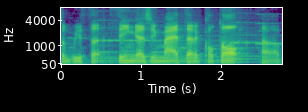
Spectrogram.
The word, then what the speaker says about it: koto: Contrast with thing, as in matter, koto. Both accent on the last syllable, plus more.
